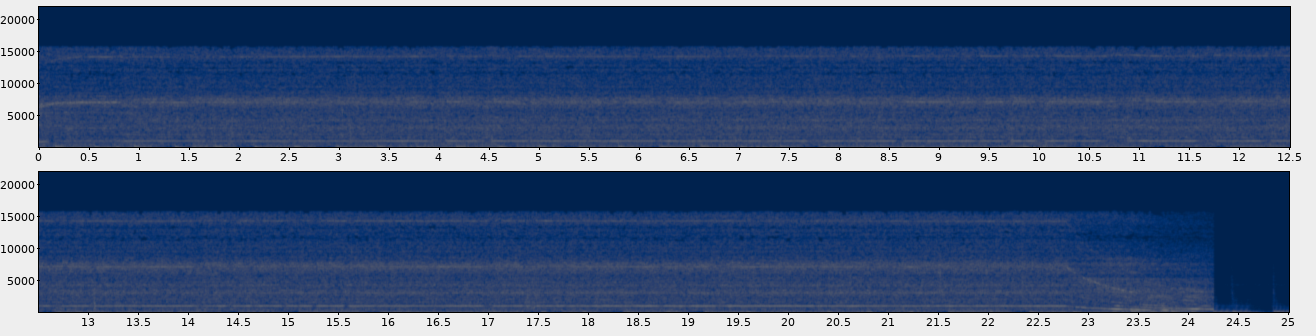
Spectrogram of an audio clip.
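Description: Homemade electric carpet shearing tool running with a steady high-pitched whine as it trims the pile of a tufted rug, then spinning down with a falling pitch and stopping near the end.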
